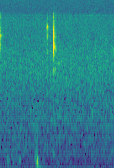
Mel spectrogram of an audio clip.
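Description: Near silence with a couple of faint, short clicks.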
